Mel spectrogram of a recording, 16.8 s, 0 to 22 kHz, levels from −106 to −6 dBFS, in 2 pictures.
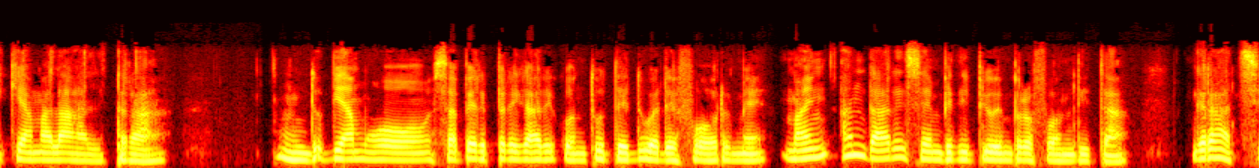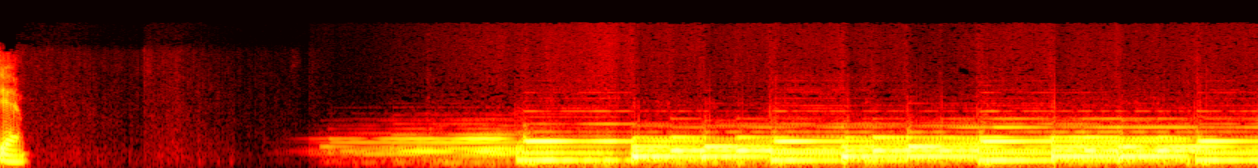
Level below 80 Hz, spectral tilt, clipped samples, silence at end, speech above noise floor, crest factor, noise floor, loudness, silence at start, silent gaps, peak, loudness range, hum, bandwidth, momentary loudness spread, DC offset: -54 dBFS; -6 dB/octave; under 0.1%; 0 s; 58 dB; 16 dB; -78 dBFS; -20 LUFS; 0.1 s; none; -4 dBFS; 7 LU; none; 9 kHz; 6 LU; under 0.1%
